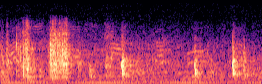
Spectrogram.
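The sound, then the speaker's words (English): The stage door of a coliseum is opened: a rattling, scraping rush of movement followed by a few sharp clicks and knocks from the latch and frame, spaced out over a couple of seconds. “Here's the door.”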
